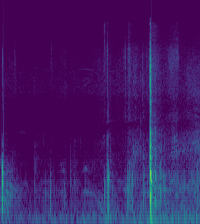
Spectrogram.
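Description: A single sharp crack of a cricket bat hitting the ball about one and a half seconds in, preceded by a few faint footfalls.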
